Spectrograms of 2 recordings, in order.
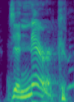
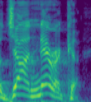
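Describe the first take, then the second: First: Said in the usual way. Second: "John Nerica" as two names joined; name broken down. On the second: Shown as a demonstration. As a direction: say "John Nerica" with a full JOHN first. Shows how the name is combined.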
